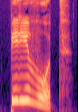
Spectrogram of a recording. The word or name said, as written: perevod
